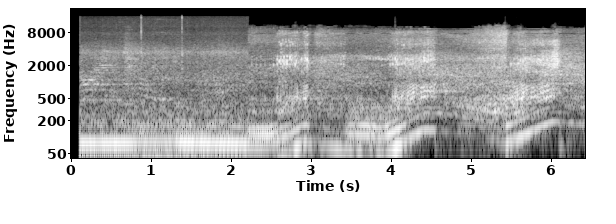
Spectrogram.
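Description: Maserati Ghibli S twin-turbo V6 idling through an ARMYTRIX valved exhaust with the valves open. From about two and a half seconds in it is blipped several times, each a short quick rise in revs.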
